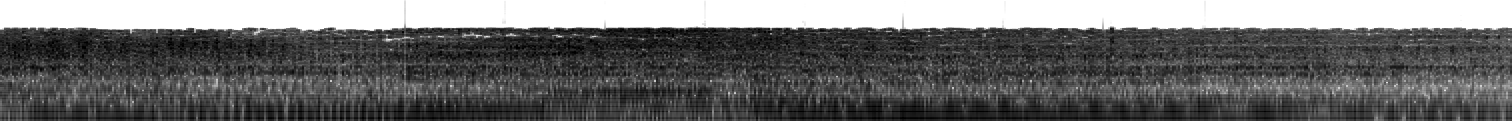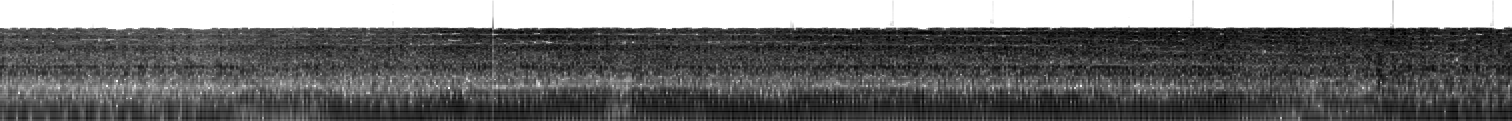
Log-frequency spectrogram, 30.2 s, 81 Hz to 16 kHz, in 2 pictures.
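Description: Farmtrac 6055 Classic tractor's diesel engine working under load as it pulls a disc harrow in third high gear. The engine note rises and falls several times as the load changes, with a brief wavering dip in the middle.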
